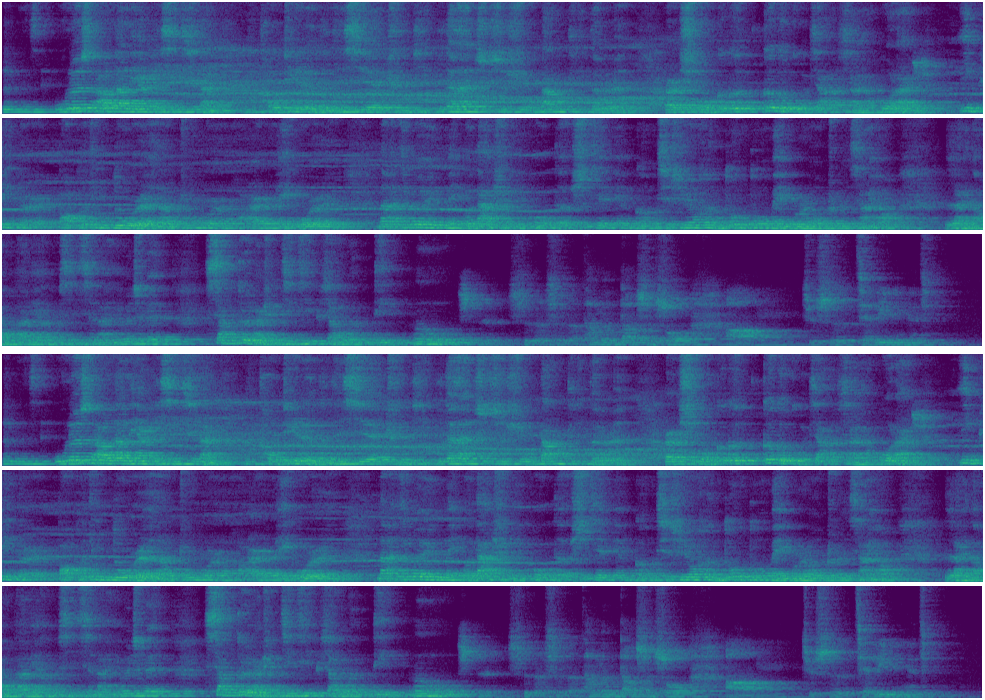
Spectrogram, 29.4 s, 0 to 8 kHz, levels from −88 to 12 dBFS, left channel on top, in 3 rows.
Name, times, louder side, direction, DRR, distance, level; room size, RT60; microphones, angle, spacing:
voice 1, 0.0-9.1 9.6-24.1, right 1 dB, 85° right, -7 dB, 0.5 m, -27 dB
sound 1, 1.3-8.4 9.1-15.6, left 1 dB, 20° left, 0.4 m, -41 dB
voice 2, 24.2-28.8, right 1 dB, 35° right, -6 dB, 0.4 m, -40 dB
2.4 x 2.4 x 2.8 m, 1.4 s
head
